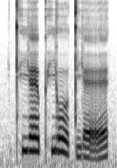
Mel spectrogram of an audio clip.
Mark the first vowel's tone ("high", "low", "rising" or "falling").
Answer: high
